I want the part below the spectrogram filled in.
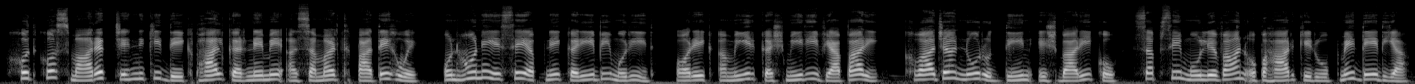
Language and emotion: Hindi, neutral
